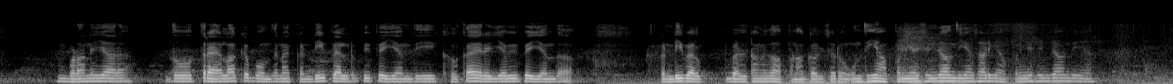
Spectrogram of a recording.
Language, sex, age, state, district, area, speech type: Dogri, male, 18-30, Jammu and Kashmir, Samba, rural, spontaneous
